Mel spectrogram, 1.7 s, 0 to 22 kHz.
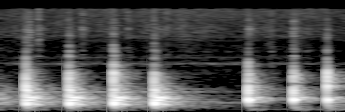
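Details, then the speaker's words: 1973 Porsche 914 with bondo spots, hand tapping the fender: seven sharp, bright knocks ringing clean and solid; some filler may be there but the fender sounds solid metal. "but you can see it this fender it sounds like there's some in there that sounds pretty solid"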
